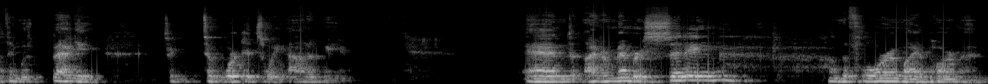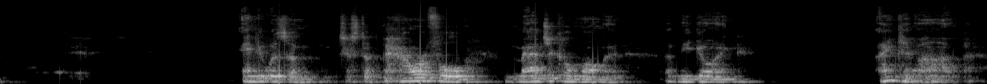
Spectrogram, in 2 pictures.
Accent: Florida, United States; I'm from Florida. It's just a reference.

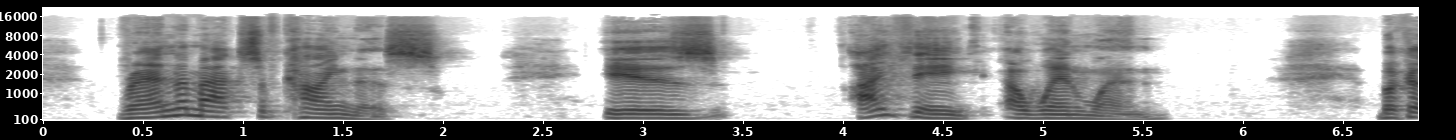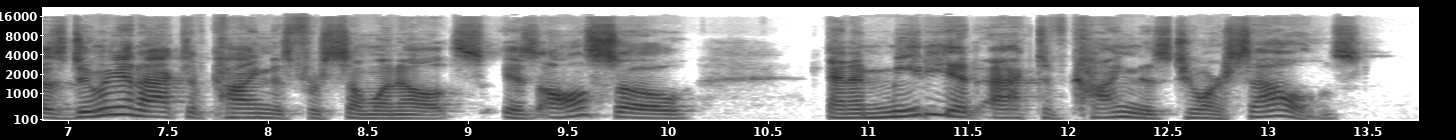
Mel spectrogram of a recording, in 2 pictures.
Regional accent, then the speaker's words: New York City, New York, United States; I recently wrote in our weekly newsletter. I'm from New York City.

